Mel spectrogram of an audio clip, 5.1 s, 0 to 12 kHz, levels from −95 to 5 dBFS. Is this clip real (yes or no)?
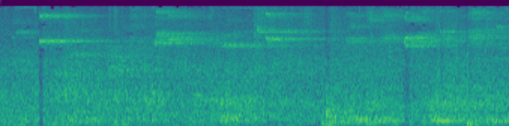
yes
